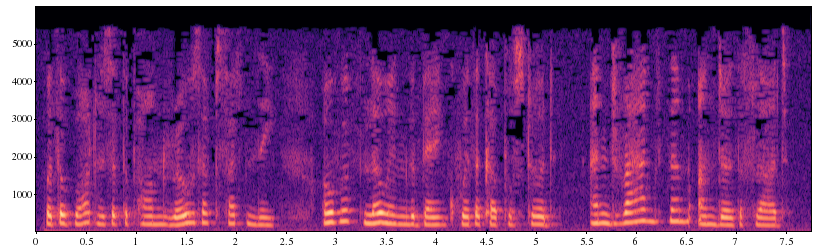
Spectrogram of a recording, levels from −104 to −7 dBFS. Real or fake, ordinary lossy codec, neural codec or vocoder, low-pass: real; MP3, 24 kbps; none; 5.4 kHz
